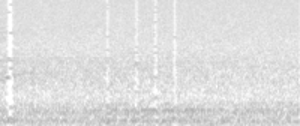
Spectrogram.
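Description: Faint steady hiss of the recording's background noise, with nothing else heard.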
